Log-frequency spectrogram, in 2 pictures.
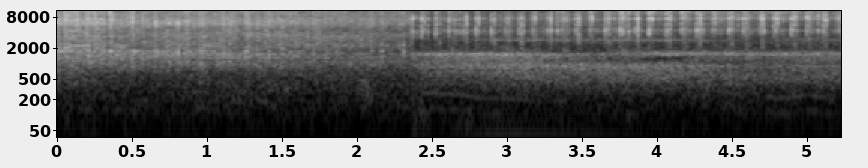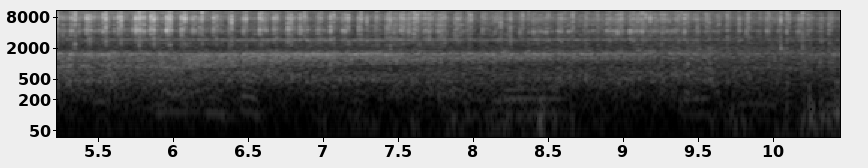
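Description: Small garden-railway steam train running past on its track: a loud rattle of wheels for the first couple of seconds, then a rapid, even ticking of wheels on the rails that slowly fades as the train moves away.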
